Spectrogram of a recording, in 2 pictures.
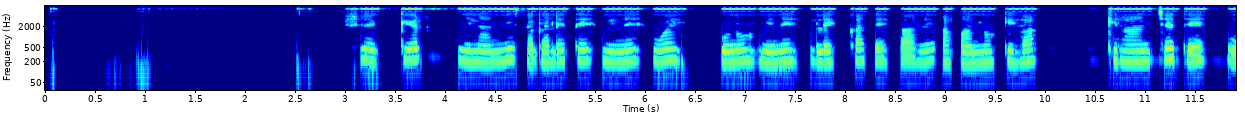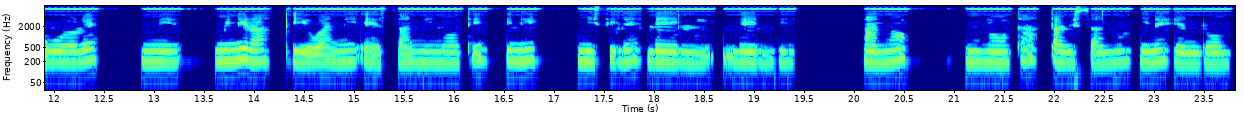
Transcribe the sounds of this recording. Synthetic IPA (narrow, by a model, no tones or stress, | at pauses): ʃɛɡɛɾ | jɪnɐnːɪsɐɡɐlɛt̪ɛmɪnɛwɔj | hʊnʊmɪnɛlɛkːɐt̪ɛhɐ̰ɾɛʔɐfɐnːɔkɪɦɐ | kɪɾaːnt͡ʃːɛt̪ɛ | wɔɾɛ | mɪnɪɾɐt̪ʼiːwɐ̰nːɪʔeːsːɐ̰nːɪnoːt̪ɪsɪnɪ | mɪsɪlɛ | eːlːɪ | sɐnːɔ | noːt̪ɐt̪ʼɐwɪsːɐnːɔmɪnɛhɛnd̪oːm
